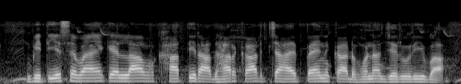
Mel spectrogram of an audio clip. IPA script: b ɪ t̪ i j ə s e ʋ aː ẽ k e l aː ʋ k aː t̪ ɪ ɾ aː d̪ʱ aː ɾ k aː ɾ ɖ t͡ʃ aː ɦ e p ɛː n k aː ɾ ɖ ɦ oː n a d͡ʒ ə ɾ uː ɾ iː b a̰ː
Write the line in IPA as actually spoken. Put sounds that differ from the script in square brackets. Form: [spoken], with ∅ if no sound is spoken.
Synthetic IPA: b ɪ t̪ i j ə s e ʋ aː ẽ k e l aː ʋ [kʰ] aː t̪ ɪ ɾ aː d̪ʱ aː ɾ k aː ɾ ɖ t͡ʃ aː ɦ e p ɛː n k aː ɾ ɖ ɦ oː n a d͡ʒ ə ɾ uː ɾ [i] b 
